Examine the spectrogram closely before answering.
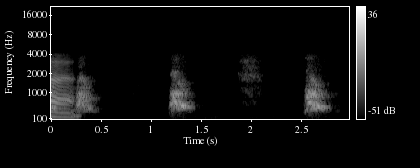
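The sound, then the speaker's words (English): A dog barks four times, each a short, sharp bark separated by brief silences. The barks are moderately loud and come alone, with no other sound between them. “my dog is barking because there's someone driving away.”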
